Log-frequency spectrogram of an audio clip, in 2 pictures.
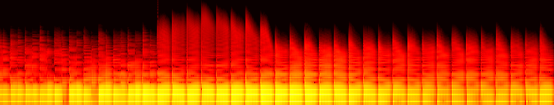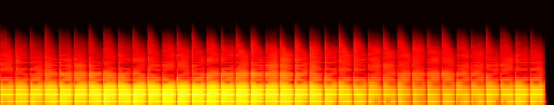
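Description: Background music: a synthesizer track with a steady pulsing beat over sustained low notes and a brief bright swell a few seconds in. It cuts off suddenly near the end.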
